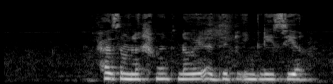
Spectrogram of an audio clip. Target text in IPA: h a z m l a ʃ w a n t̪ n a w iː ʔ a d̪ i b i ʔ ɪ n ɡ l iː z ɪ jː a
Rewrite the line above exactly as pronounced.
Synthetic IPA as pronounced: ħ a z m l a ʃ w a n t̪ n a w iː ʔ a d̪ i b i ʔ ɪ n ɡ l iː z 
